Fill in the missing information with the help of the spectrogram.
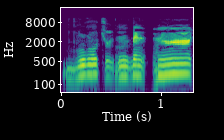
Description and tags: Computer game character sound. Created as part of the IDGA 48 hour game making competition.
